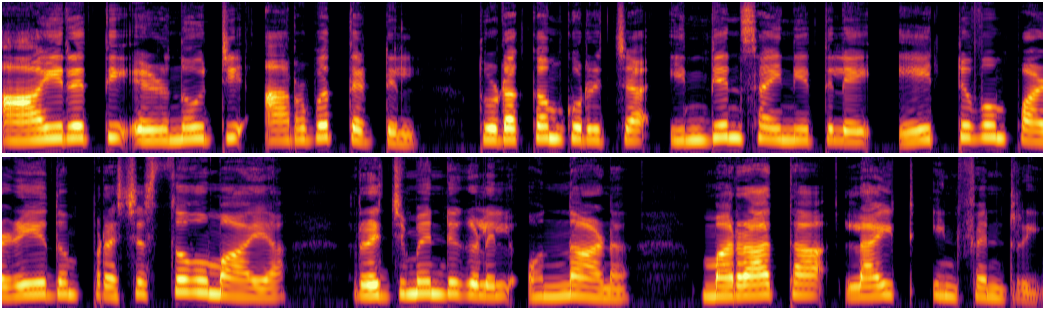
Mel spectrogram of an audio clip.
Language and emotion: Malayalam, neutral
